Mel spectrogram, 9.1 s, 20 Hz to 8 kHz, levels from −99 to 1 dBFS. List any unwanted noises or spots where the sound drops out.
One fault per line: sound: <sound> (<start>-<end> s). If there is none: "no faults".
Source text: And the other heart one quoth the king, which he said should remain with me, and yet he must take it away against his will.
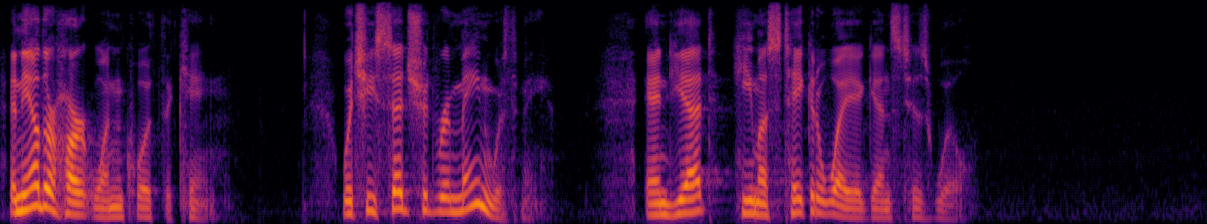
no faults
